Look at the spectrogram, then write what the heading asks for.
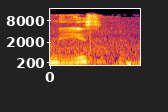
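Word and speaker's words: gneiss: अब अगला है नीस। नीस क्या है ? देखिए, वर्तनी में G तो है लेकिन G मौन है।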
